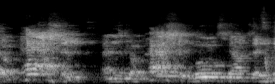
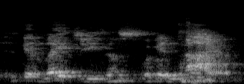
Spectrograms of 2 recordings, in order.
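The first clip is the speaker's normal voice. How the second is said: mock weary disciples; 10 dB quieter than usual. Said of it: "That's what they really are saying".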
